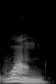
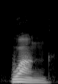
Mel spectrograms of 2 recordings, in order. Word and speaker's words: Huang: ball oh your surname is it Wong is that how you pronounce it one Wang yeah one okay let me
